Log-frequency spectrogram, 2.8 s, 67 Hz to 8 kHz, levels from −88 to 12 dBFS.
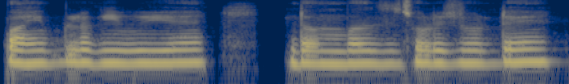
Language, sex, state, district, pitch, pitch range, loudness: Hindi, female, Uttar Pradesh, Shamli, 225 Hz, 225-235 Hz, -22 LUFS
